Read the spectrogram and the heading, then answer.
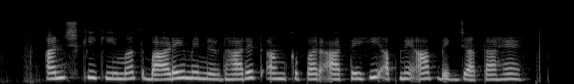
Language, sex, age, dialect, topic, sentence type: Hindi, female, 51-55, Garhwali, banking, statement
